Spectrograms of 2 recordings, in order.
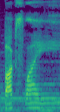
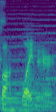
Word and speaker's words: Boxleitner: I don't know how to say his last name. Bruce Boxlight. Oh, Bruce Boxleitner.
